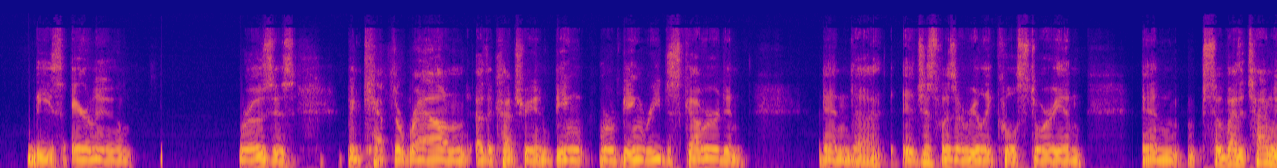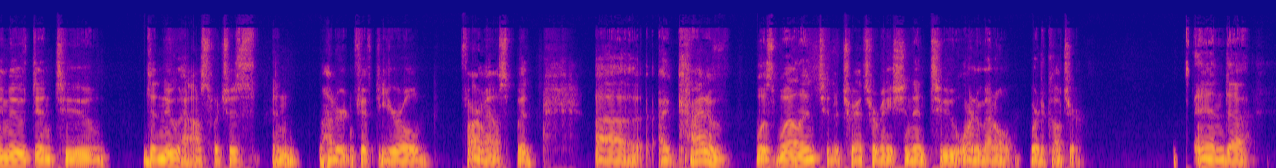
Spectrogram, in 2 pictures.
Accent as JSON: {"language": "English", "town": "Cincinnati", "region": "Ohio", "country": "United States", "tie": "born or raised there", "said": "I grew up in Cincinnati"}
